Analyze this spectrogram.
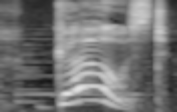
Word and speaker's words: Ghost: 我们看几个例子啊， Ghost 鬼魂 GHOST 这个 H 不发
